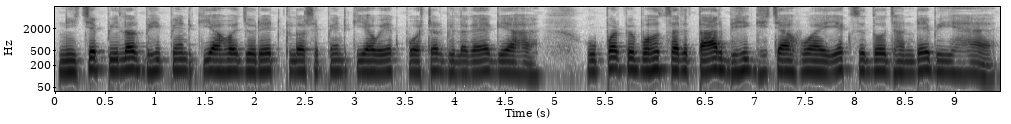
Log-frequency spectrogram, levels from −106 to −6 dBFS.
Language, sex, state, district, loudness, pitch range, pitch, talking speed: Hindi, male, Jharkhand, Palamu, -16 LUFS, 130-145 Hz, 140 Hz, 220 wpm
